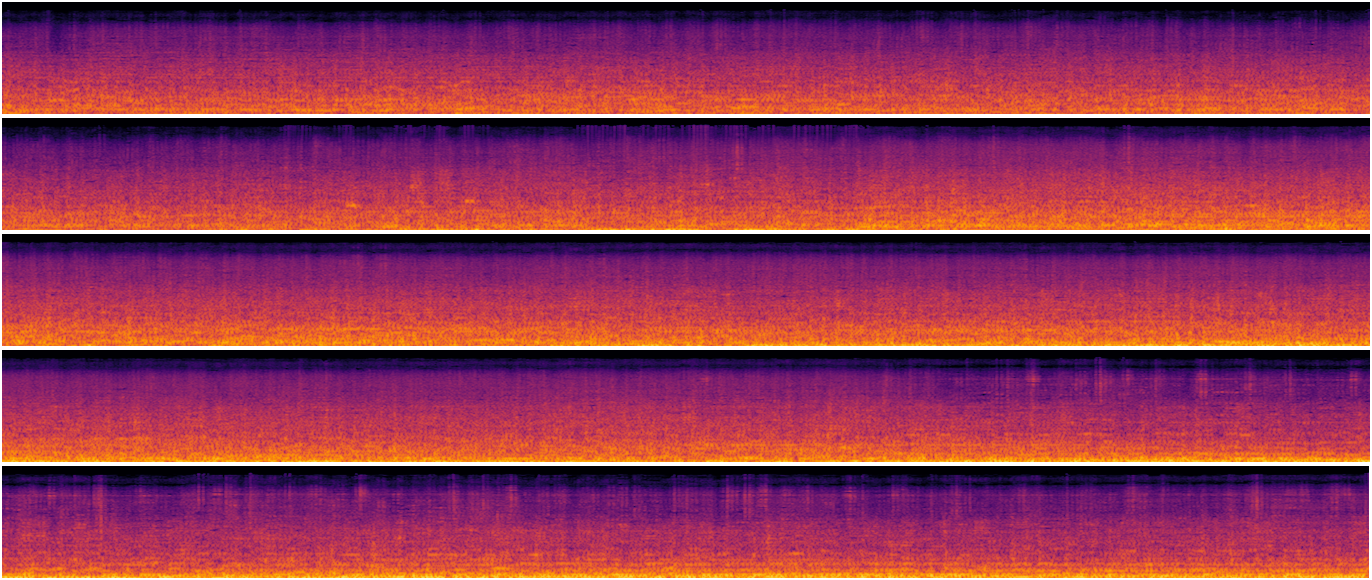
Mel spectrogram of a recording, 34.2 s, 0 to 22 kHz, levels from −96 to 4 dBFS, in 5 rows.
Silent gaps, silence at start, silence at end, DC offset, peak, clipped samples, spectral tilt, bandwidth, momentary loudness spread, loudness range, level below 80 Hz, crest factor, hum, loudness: none; 0 s; 0 s; under 0.1%; -2 dBFS; under 0.1%; -7 dB/octave; 10 kHz; 9 LU; 8 LU; -20 dBFS; 16 dB; none; -20 LUFS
